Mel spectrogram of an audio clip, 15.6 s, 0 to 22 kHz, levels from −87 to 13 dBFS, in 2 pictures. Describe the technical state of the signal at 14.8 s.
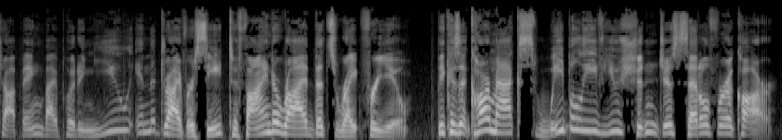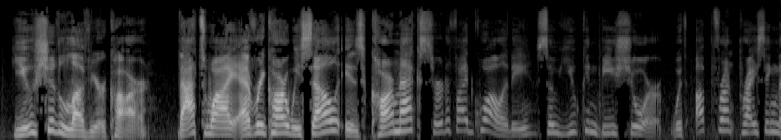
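At 14.8 s the signal is inside a stretch of automatic gain rising that runs from 12.13 s to 15.59 s. Just before it, around 12 seconds, the talker moves away and the input level drops by about 14 dB. The gain control compensates slowly, adding about 5 dB over several seconds, so voice and room noise swell together. The level is still climbing at this point and has not fully recovered.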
